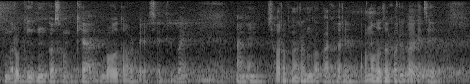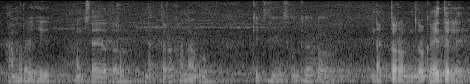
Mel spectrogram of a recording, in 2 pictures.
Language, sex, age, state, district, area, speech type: Odia, male, 18-30, Odisha, Ganjam, urban, spontaneous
